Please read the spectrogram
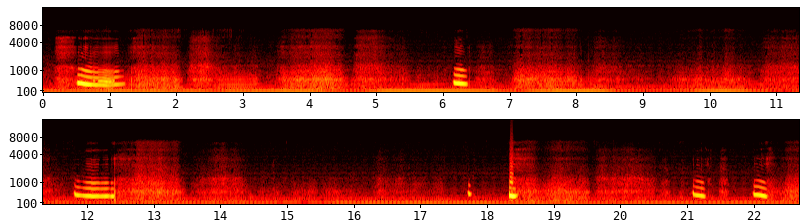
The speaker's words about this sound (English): Apologies for the heavy breathing, but I can't move the mic right now.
